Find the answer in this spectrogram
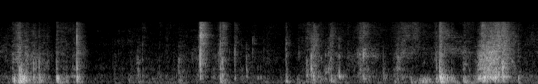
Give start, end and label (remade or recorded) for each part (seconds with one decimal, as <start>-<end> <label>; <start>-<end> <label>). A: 0.0-2.6 recorded; 2.6-4.0 remade; 4.0-5.4 recorded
